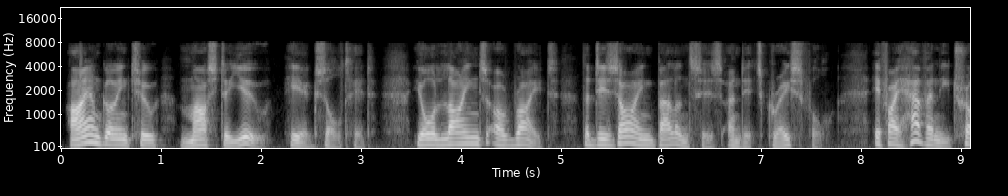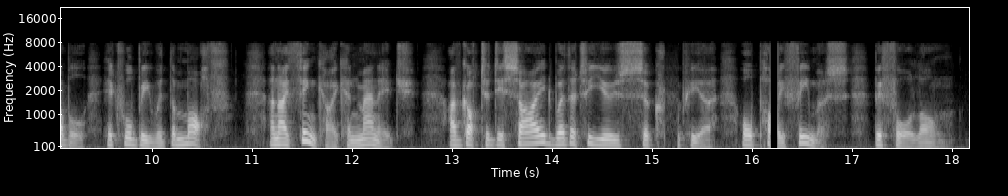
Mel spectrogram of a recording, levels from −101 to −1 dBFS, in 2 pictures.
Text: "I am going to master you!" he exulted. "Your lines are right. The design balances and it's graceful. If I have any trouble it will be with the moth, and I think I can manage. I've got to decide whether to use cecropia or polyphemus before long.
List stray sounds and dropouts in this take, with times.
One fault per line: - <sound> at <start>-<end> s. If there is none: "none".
- dropout at 15.1-15.3 s
- dropout at 16.2-16.3 s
